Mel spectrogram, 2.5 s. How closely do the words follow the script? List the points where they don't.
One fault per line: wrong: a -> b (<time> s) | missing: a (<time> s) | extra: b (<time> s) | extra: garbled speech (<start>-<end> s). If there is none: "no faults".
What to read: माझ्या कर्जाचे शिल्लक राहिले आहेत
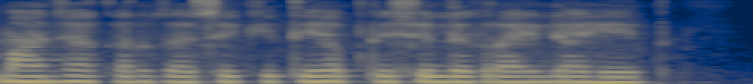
extra: किती हफ्ते (0.8 s)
